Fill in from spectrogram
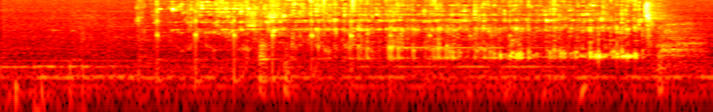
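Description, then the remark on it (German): Cold wine pours steadily into a glass for several seconds, a bright gurgling trickle with a rising pitch as it fills, with a brief spoken remark near the start. “Man muss ja vor allem erstmal auf das Geräusch achten beim Wein.”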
